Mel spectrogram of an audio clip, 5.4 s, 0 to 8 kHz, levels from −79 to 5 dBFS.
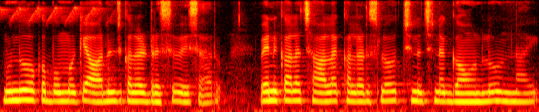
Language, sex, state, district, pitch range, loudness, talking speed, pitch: Telugu, female, Telangana, Mahabubabad, 195-210 Hz, -18 LUFS, 180 wpm, 200 Hz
